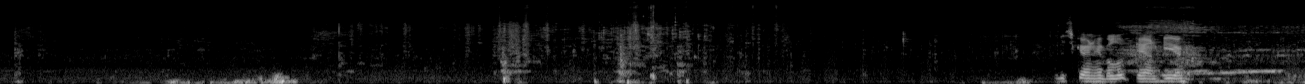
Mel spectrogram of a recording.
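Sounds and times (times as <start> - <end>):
scratchy rustling and scraping: 3.1 - 10.5.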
